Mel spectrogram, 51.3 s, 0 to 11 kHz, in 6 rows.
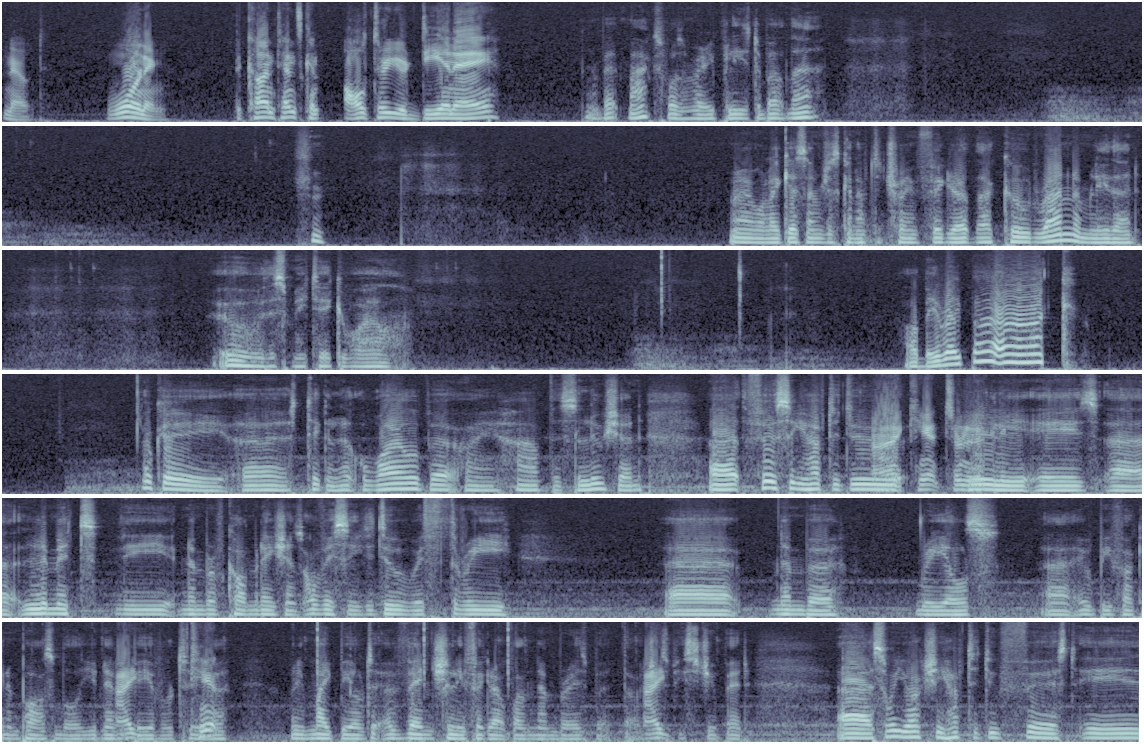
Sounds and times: Speech: 0:00.0 - 0:03.8, 0:04.4 - 0:06.2, 0:14.0 - 0:17.1, 0:18.7 - 0:20.2, 0:23.8 - 0:25.2, 0:26.7 - 0:38.0, 0:39.2 - 0:48.4, 0:49.0 - 0:51.2.

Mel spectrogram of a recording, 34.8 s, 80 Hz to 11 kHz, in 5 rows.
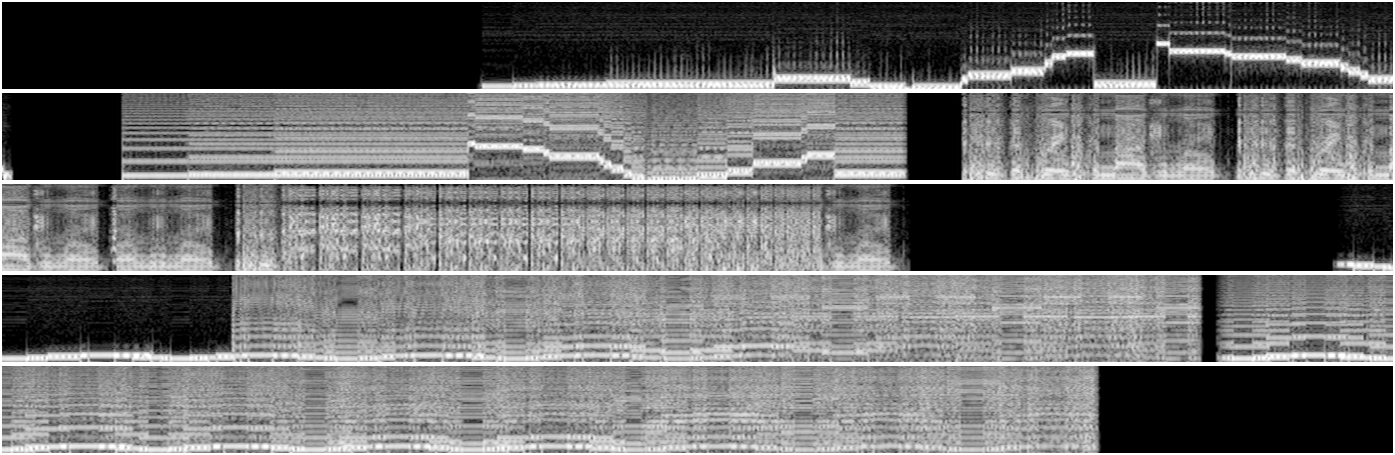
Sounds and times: Synthesizer: 0:07.6 - 0:11.5, 0:20.6 - 0:33.3.

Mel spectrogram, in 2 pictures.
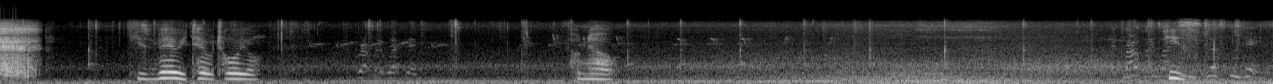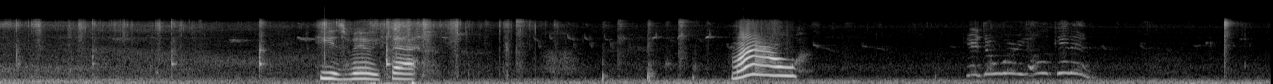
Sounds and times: Speech: 0:03.6 - 0:04.2, 0:11.2 - 0:12.6, 0:22.4 - 0:23.7.

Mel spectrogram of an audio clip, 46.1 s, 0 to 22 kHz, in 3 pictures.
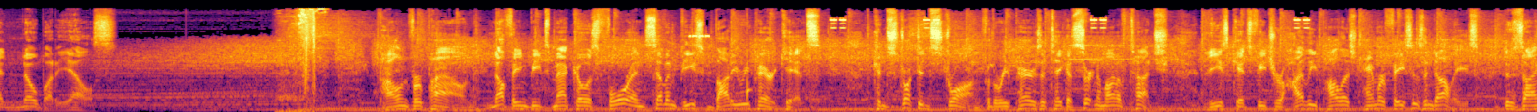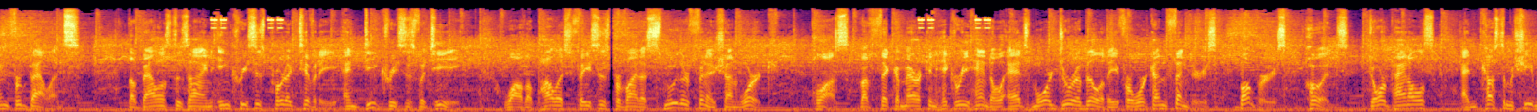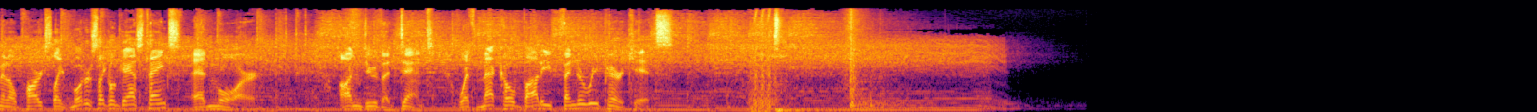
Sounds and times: Speech: 0:00.0 - 0:01.2, 0:03.7 - 0:37.5
Music: 0:00.0 - 0:41.8.

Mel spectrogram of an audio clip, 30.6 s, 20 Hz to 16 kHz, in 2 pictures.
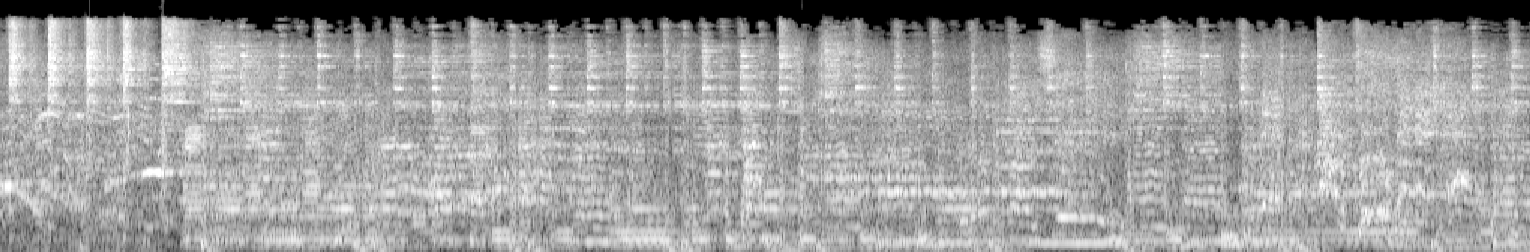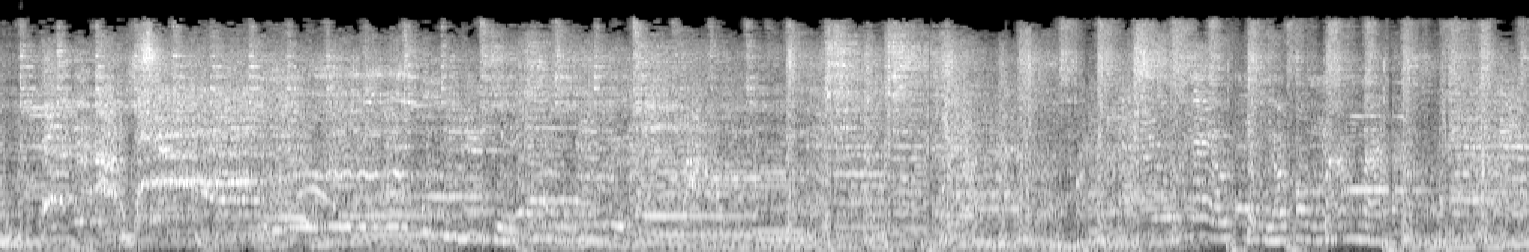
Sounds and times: Music: 0:00.0 - 0:30.5
Male singing: 0:08.2 - 0:14.8, 0:15.7 - 0:22.6, 0:26.8 - 0:29.5.

